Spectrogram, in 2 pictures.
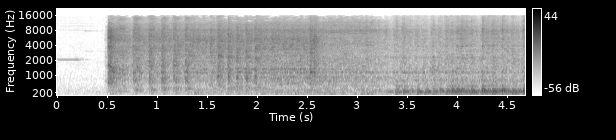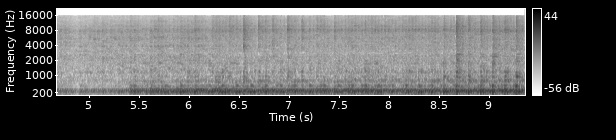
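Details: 2002 Type S with Injen cold air intake, hard to start hours after a 10-mile drive: cranks, catches, then runs rough with odd rasping; same noise with intake disconnected, cause unknown.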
